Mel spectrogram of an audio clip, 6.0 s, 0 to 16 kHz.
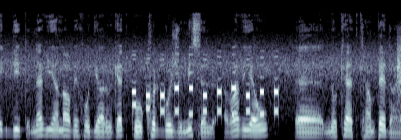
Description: DTMF, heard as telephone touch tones, dialled by machine, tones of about 60 ms, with a squelch burst at the end. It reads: 07463453425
